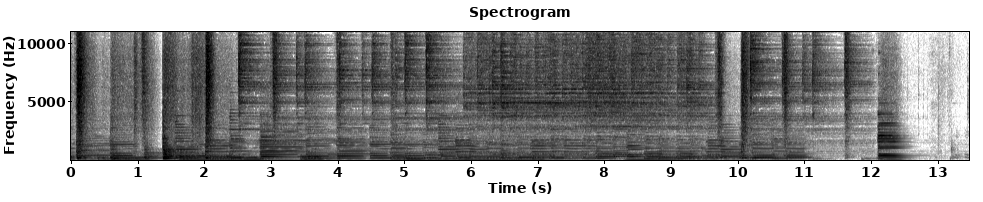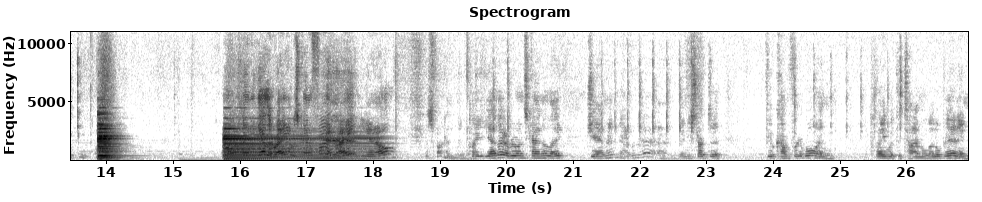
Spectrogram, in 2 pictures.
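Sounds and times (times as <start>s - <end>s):
jazz solo: 0.0s - 12.7s, 13.9s - 14.4s, 15.8s - 18.2s.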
